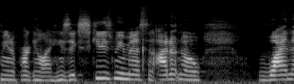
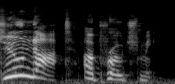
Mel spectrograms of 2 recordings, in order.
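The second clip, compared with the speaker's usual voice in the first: blunt, loud yelling; 3 semitones higher, 7 dB louder than usual. Retelling turning around on a man who said excuse me, ma'am: retelling her own yell. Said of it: "I literally yelled at him and I said".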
